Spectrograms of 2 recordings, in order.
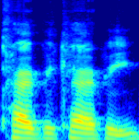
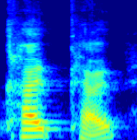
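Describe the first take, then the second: First: Each word ends with an added 'ee' vowel. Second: Each word ends plainly, with no added vowel. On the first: The speaker calls it wrong. "But most people call it Copey Copey" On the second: The speaker calls it right. "called Cope Cope"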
